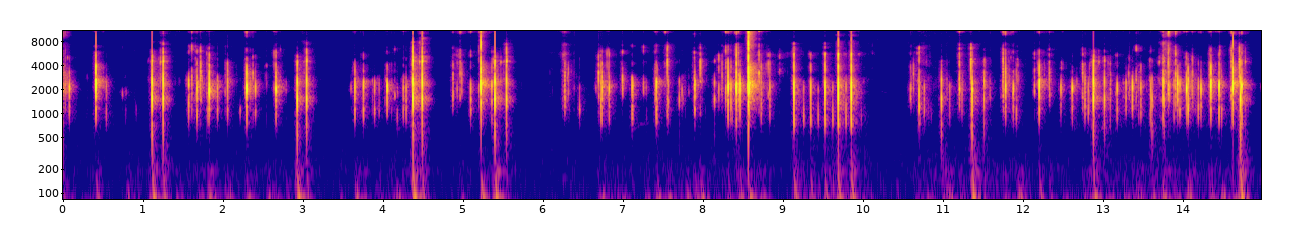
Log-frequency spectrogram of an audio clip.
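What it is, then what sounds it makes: Mechanical keyboard with plastic keycaps. Steady fingertip typing on a compact 65% Sugar65 mechanical keyboard with KTT Kang White switches, a black case and white and black plastic keycaps. Bursts of crisp, bright, clacky keystrokes with very short decay come in runs, separated by brief pauses, and carry almost no low end.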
